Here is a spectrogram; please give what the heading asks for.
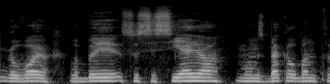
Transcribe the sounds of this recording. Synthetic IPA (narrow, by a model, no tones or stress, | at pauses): ɡɐlˠʋoːjʊlˠɐbɐɪsʊsʲɪsʲiɛjoːmʊmsbʲɛkɐlˠbɐnt̪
